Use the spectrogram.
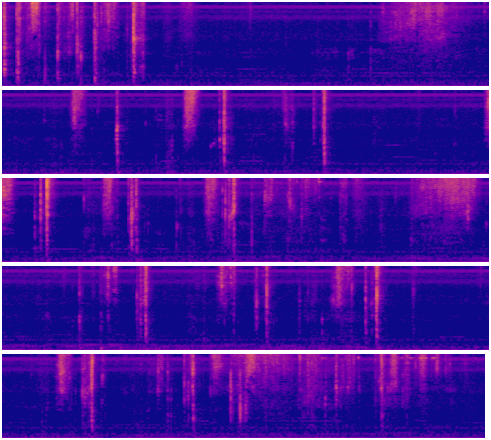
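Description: Tarot cards being shuffled and drawn in a quiet room, soft riffling with sharp card snaps and flicks scattered across a long stretch over a low steady hum, no talk.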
